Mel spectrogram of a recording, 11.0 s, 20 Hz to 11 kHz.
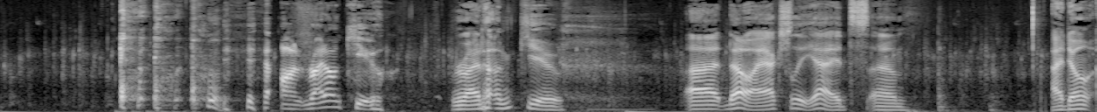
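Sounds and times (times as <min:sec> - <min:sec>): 
person coughing in short harsh bursts: 0:01.2 - 0:02.4
speech: 0:02.1 - 0:05.9, 0:06.8 - 0:09.2, 0:10.5 - 0:10.9.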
